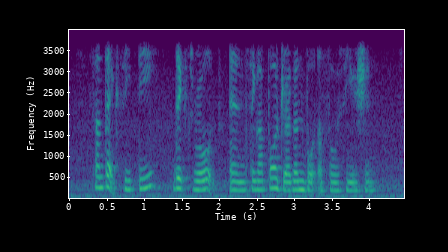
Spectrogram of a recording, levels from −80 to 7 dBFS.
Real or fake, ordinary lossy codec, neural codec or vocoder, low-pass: real; none; none; 3.6 kHz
